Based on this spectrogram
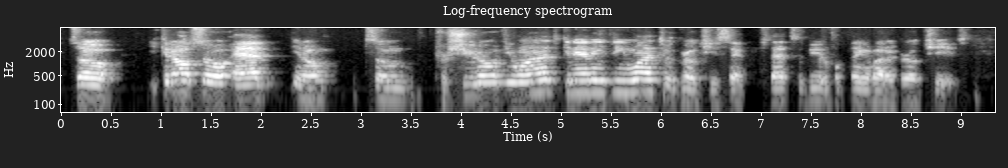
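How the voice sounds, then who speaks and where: With a relaxed tone and a high pitch, a man moves at a fairly quick pace, making very wide pitch swings and big swings in loudness. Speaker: chef. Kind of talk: cooking demonstration. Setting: livestream charity broadcast. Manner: casual, relaxed.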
